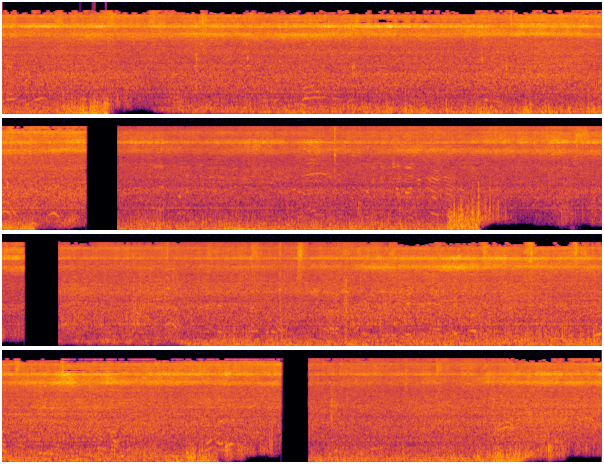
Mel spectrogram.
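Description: Indistinct voices over a loud, uneven low rumble, broken by three short drops to silence.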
